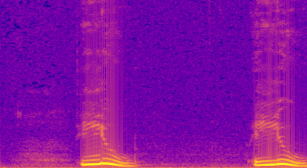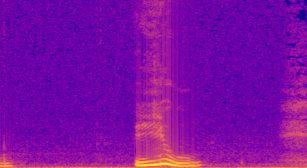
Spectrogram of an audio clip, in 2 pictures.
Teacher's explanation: a real Russian U sound with jaw forward and duck lips, you have the first syllable.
